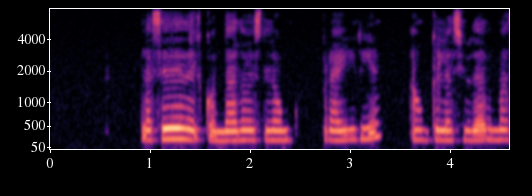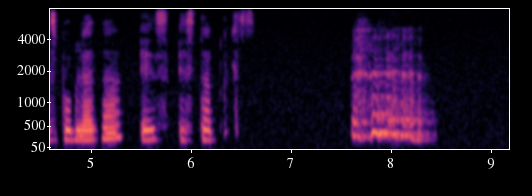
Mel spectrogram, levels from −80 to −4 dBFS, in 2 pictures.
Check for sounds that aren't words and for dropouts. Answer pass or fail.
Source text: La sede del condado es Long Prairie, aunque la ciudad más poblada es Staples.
fail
